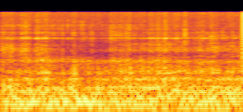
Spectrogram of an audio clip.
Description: door stone move; movers

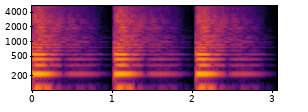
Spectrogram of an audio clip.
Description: event siren

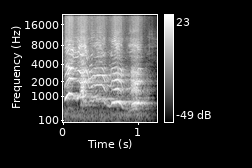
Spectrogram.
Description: poodle; langeles

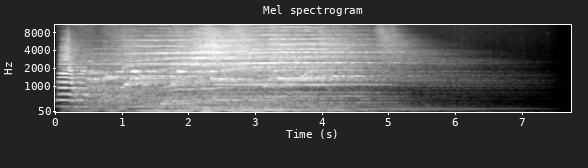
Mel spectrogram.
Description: Eerie Event, music; Mood Eerie

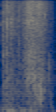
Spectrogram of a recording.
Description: FS Weeds, footsteps

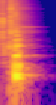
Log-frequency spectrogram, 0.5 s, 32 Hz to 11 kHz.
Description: reload m79; weapons; Max Payne

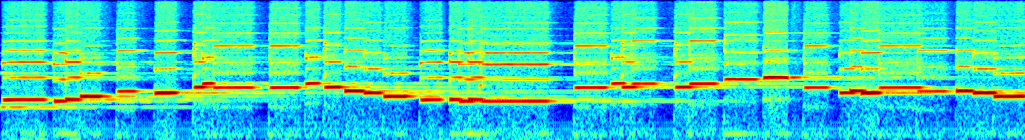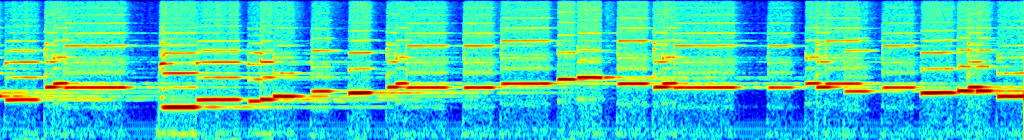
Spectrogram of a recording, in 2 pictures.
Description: township wright; Sid Meiers Pirates; XBOX

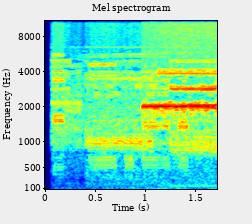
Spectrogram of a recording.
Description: console, ambience; kejim

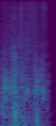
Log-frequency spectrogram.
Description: body Get Up wood

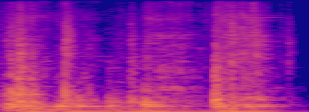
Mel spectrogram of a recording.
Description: move, tavern; AMBIENT; Pirates Of The Caribbean

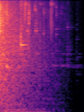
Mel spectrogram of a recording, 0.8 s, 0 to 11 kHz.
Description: destroy pillar anchor; Tony Hawk's Project 8; XBOX; crete park

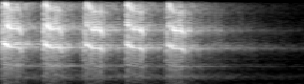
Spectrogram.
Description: hawk; Ambient; MX vs ATV Unleashed

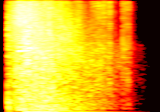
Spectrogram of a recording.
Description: explo; Star Wars Jedi Knight II Jedi Outcast; XBOX

